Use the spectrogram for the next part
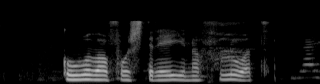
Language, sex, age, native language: Icelandic, male, 18-19, Icelandic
